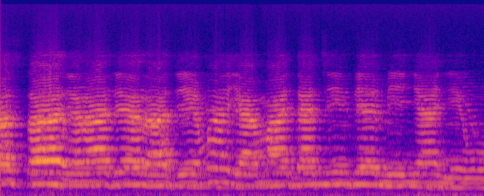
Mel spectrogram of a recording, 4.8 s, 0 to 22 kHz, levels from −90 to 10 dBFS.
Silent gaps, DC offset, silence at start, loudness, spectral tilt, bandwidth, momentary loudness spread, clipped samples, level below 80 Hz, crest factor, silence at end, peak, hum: none; under 0.1%; 0 s; -21 LUFS; -4 dB/octave; over 20 kHz; 13 LU; under 0.1%; -58 dBFS; 18 dB; 0 s; -4 dBFS; none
